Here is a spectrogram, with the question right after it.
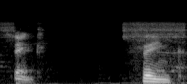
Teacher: if you put your hand on your throat, you shouldn't feel anything when you're saying think.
